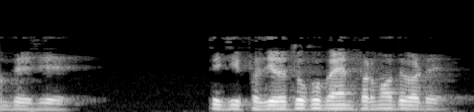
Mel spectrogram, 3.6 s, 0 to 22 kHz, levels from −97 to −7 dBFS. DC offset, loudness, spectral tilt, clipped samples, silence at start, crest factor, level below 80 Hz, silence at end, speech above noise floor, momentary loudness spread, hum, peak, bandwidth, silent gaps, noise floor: under 0.1%; -20 LUFS; -6 dB/octave; under 0.1%; 0 s; 18 dB; -56 dBFS; 0.2 s; 62 dB; 10 LU; none; -4 dBFS; 5.8 kHz; none; -82 dBFS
